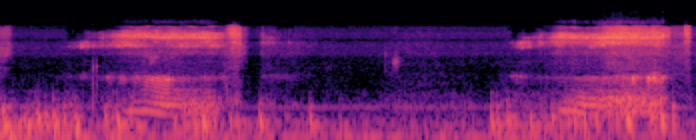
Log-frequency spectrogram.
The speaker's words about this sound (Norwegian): Det høres ut som et dyr som snorker. En mann med koronavirus som snorker? Nei, det meg. Det det du som snorker? Det jeg som snorker. Ja, du snorker veldig lite brokete.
